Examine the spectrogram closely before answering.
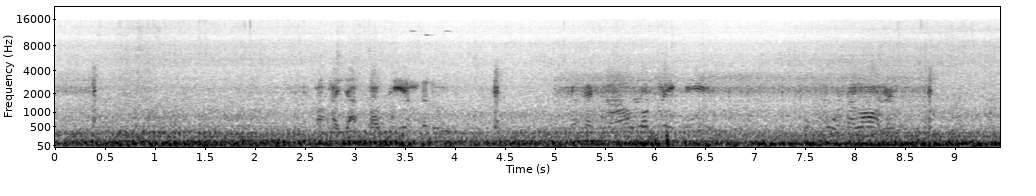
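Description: A motorbike engine idles.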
